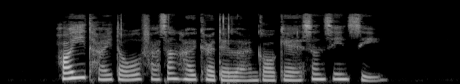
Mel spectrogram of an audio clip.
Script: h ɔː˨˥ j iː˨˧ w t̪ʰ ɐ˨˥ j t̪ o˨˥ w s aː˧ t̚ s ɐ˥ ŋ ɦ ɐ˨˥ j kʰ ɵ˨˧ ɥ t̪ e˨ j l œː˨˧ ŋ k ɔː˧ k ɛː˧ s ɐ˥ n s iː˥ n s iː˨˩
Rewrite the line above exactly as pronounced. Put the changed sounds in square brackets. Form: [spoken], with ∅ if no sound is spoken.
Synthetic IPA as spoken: h ɔː˨˥ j iː˨˧ [∅] t̪ʰ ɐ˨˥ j t̪ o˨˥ w [f] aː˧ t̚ s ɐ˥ ŋ ɦ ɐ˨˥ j kʰ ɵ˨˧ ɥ t̪ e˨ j l œː˨˧ ŋ k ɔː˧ k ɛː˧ s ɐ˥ n s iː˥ n s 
